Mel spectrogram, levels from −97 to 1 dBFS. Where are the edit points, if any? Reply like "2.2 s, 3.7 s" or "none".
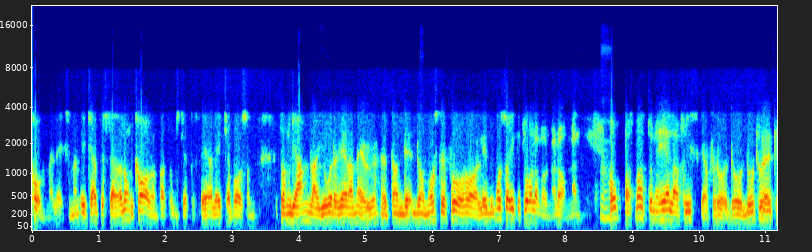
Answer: none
